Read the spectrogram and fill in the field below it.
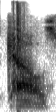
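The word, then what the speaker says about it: Coues: the families always pronounce their last name as cows, just like a bovine. So I would much rather pronounce it coos because I,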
